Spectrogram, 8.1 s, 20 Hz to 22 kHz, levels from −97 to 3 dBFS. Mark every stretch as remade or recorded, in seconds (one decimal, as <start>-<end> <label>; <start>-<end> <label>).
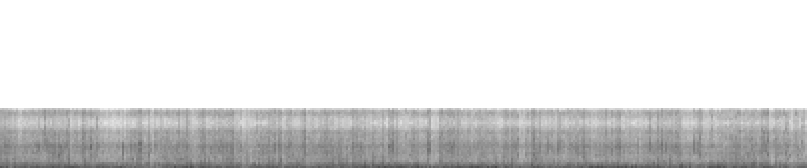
0.0-7.3 recorded; 7.3-8.1 remade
